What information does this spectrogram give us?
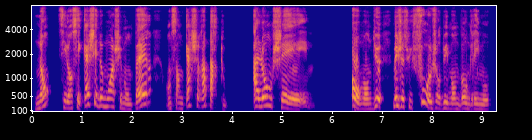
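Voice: mid-range voice, lively intonation, measured pace. A reader voicing a young male nobleman, anxious and impetuous, firing off urgent, breathless questions in an audiobook. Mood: distraught. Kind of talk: audiobook character reading.

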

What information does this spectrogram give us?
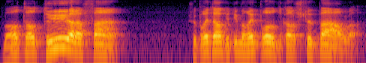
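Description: A man's voice: mid-range voice, slow, lightly acted. A man voicing a husband who presses his wife insistently, turning from gleeful to jealous and angry. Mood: furious. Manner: insistent, laughing, then stammering and angry.

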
